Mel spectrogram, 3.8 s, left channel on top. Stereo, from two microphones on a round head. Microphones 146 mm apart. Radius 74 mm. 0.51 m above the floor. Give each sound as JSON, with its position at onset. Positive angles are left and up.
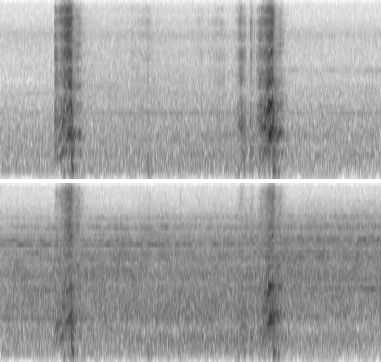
{"t": 0.5, "sound": "a zipper", "side_deg": 90, "distance_m": 1.6}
